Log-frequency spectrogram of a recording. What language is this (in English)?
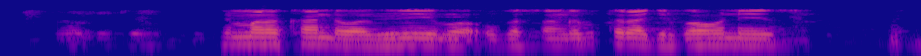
Kinyarwanda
